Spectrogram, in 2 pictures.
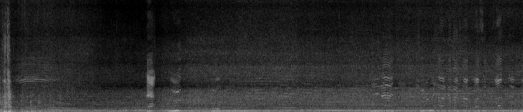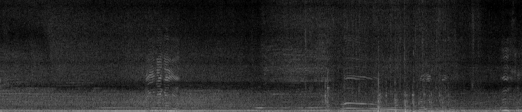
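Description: A Daewoo truck at a construction site with heavy machinery runs with a steady low engine drone and rattling vibration throughout, close and continuous, while someone talks intermittently over it.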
